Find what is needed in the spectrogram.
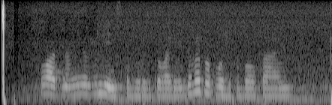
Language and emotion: Russian, neutral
